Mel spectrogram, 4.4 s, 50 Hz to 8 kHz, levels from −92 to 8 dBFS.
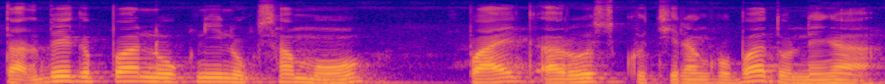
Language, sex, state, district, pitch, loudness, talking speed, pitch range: Garo, male, Meghalaya, South Garo Hills, 120 Hz, -16 LUFS, 110 wpm, 115-145 Hz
